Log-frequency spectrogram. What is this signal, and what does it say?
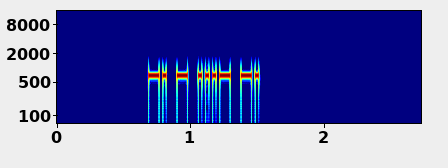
Morse code, heard as a keyed tone, about 44 wpm, 700 Hz. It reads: NTVN
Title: All Cut Numbers - 4-Digit 45wpm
